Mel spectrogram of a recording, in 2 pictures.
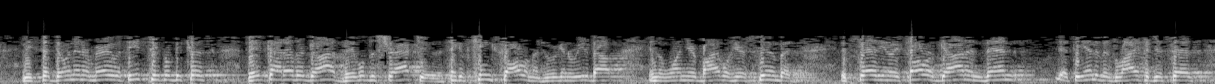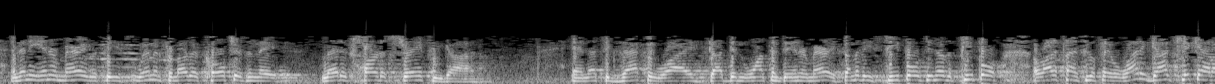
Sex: male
